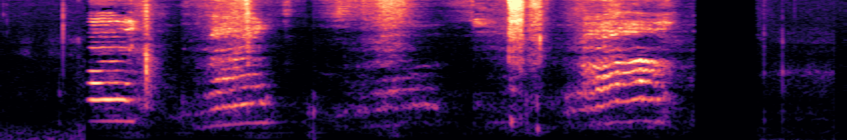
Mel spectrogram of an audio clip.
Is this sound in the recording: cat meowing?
yes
